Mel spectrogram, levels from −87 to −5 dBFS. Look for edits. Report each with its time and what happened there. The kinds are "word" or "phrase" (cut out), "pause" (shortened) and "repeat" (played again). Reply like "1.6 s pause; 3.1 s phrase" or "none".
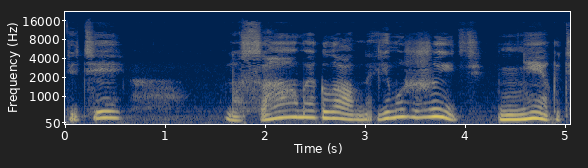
none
